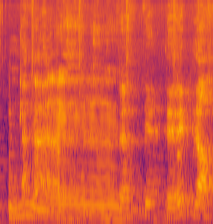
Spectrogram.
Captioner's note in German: Lachen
